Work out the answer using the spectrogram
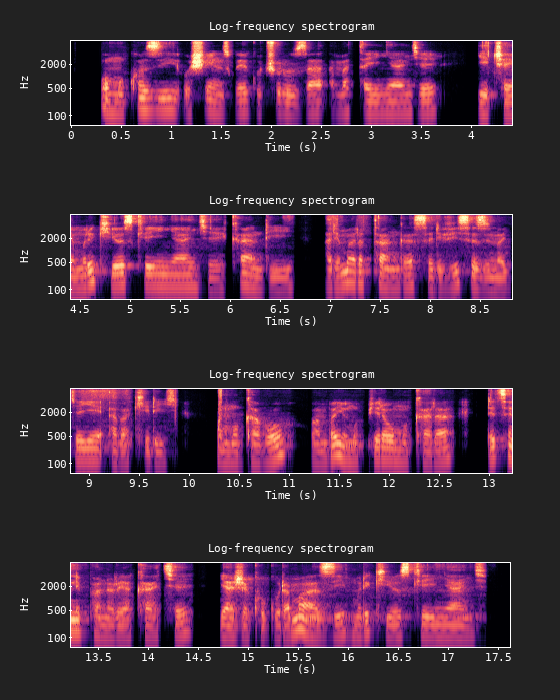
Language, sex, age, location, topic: Kinyarwanda, male, 25-35, Kigali, finance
